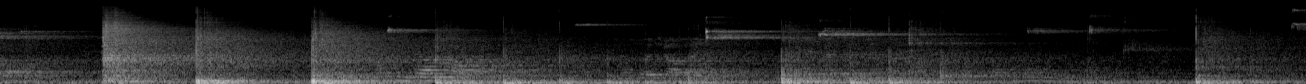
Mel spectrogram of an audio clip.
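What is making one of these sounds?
A basketball bounces on a hardwood floor, echoing through a large hall.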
